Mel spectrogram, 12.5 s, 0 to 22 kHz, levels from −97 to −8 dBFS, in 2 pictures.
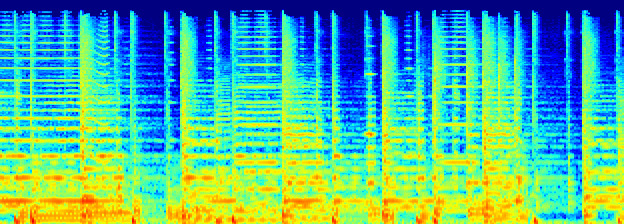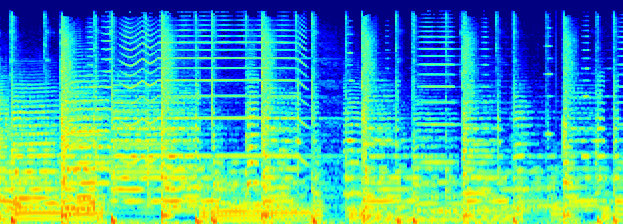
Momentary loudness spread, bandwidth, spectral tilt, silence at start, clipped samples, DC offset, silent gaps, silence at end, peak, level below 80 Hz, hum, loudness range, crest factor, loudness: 11 LU; 18 kHz; -4 dB/octave; 0 s; under 0.1%; under 0.1%; none; 0 s; -10 dBFS; -36 dBFS; none; 7 LU; 18 dB; -28 LUFS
